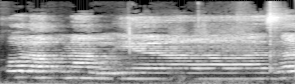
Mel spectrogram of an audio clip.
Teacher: Dibaca mendengung. Di sini hukum bacaannya yaitu ikhfa.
